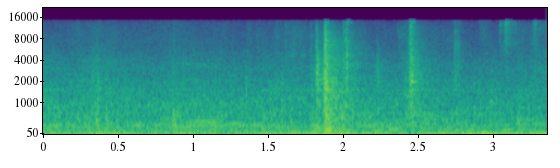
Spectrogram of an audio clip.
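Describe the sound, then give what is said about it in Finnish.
The door of a light lock, a two-door entrance to a windowless spectroscopy laboratory, clunks open with a sharp click, followed by a couple of softer mechanical knocks over a steady low hum with no talking. “Minkä takia tässä on 2 ovea? Tämä on valosulku.”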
